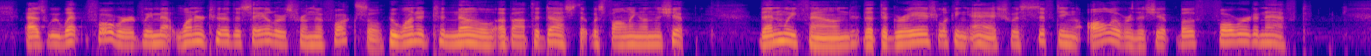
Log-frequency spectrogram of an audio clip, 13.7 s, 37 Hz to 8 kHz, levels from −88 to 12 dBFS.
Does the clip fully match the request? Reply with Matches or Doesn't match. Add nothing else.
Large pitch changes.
Doesn't match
